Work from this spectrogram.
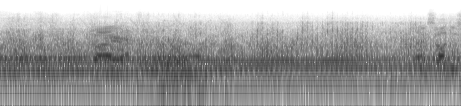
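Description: Small propeller airplane flying low overhead near Santa Monica Airport, a loud, steady droning engine hum that stays close throughout, with a person talking faintly underneath.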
